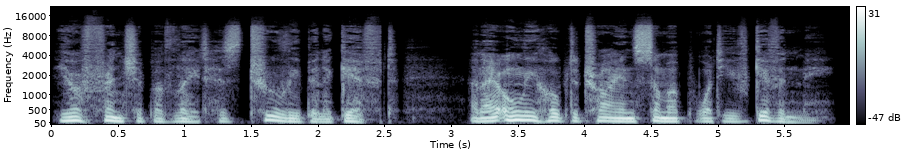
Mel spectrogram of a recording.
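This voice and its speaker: Very husky, low, solemn poet. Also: male voice, animated, dark tone, dry recording, clean studio sound. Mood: earnest, touched. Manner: formal, deliberate, grave poet's delivery. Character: solemn, proud, thin-skinned poetic male dish, earnest and sentimental. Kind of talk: video game character acting.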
